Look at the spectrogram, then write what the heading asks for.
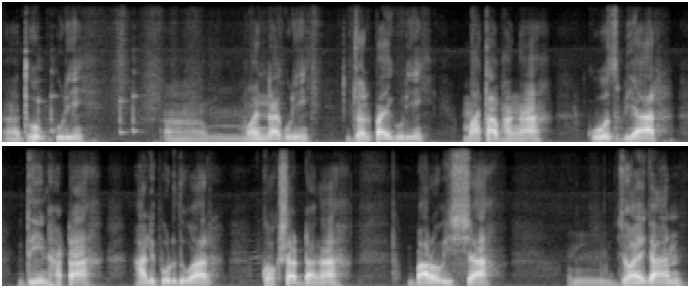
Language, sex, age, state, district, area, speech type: Bengali, male, 30-45, West Bengal, Alipurduar, rural, spontaneous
